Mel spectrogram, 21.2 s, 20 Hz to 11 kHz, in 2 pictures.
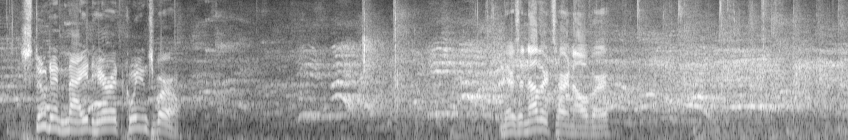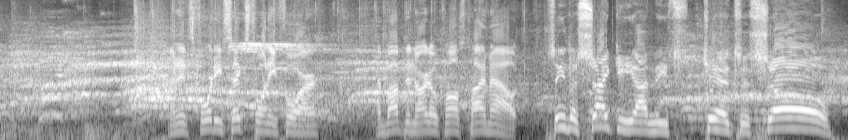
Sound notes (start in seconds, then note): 3.8 spectators chanting defense; 11.9 spectators cheering and applauding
